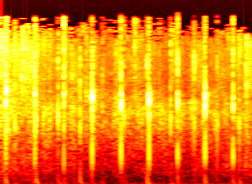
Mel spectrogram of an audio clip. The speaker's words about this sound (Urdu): حاضرین حوصلہ افزائی کیجیے گا ان کی تالیوں سے.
